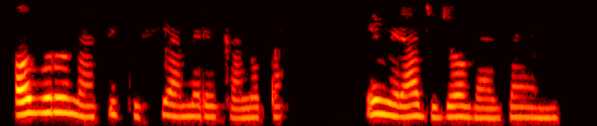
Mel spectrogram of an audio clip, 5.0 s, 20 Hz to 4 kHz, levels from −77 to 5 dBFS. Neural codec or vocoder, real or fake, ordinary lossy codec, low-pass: none; real; none; 3.6 kHz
